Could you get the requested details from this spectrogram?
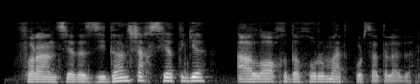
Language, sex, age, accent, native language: Uzbek, male, 18-24, Toshkent viloyati, Uzbek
